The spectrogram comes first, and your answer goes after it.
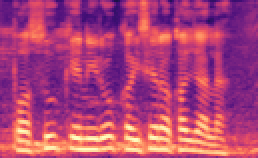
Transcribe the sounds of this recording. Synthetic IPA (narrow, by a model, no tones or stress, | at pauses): pəsukeniɾokəjseɾəkʰəld͡ʒala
